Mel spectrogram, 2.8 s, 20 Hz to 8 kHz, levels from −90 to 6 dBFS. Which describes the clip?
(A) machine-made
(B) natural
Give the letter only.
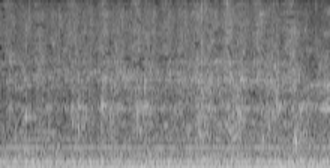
B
